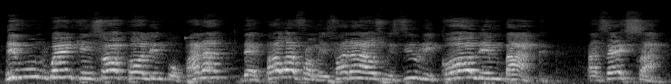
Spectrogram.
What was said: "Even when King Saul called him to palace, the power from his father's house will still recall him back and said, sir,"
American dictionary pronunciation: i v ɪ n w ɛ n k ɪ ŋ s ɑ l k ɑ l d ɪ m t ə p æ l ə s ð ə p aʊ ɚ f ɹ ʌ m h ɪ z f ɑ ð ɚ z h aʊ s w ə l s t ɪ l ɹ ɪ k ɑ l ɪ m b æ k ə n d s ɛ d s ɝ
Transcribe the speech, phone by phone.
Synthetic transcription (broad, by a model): i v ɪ n w ɛ n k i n s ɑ k ɑ l ɪ m t ə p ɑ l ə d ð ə p aʊ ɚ f ɹ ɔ m h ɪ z f ɑ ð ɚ h aʊ s w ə s t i l ɹ ɪ k ɑ l ɪ m b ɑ k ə n s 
